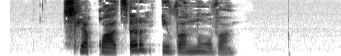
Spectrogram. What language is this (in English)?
Adyghe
